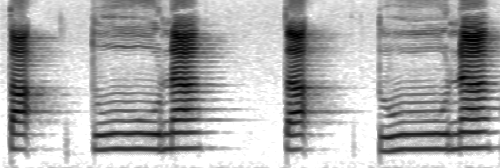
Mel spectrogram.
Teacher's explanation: پھر دوسری بات ہم نے اس تختی میں یہ سمجھنی ہے کہ الف جو ہے، الف کے اوپر حمزہ آ جائے، یعنی حمزہ نہ بھی لکھیں، صرف اوپر جزم آ جائے تو وہ الف نہیں رہتا بلکہ حمزہ بن جاتا ہے، اسے حمزہ ساکنہ کہتے ہیں، اور وہ جھٹکے سے پڑھا جاتا ہے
